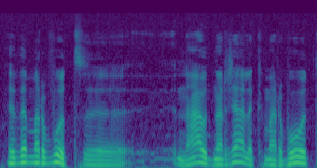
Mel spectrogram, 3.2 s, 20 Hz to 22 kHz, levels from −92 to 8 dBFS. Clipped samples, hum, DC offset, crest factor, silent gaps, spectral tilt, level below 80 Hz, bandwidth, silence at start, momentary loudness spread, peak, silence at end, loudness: under 0.1%; none; under 0.1%; 18 dB; none; -8 dB/octave; -56 dBFS; 12.5 kHz; 0.05 s; 11 LU; -10 dBFS; 0.1 s; -29 LUFS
